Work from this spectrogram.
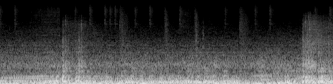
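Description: A car engine drones loudly and steadily from inside the cabin, its pitch easing as the transmission shifts gear, with no one talking.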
